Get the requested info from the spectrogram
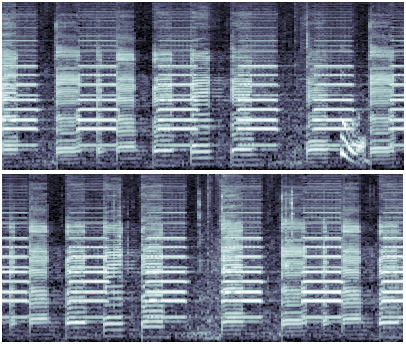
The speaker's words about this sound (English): They play it along with a car horn. Listen, this is so amazing. You were talking about just fun songs. This is in there. Just let it roll. So it's just a car horn. So far, it's my nightmare.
